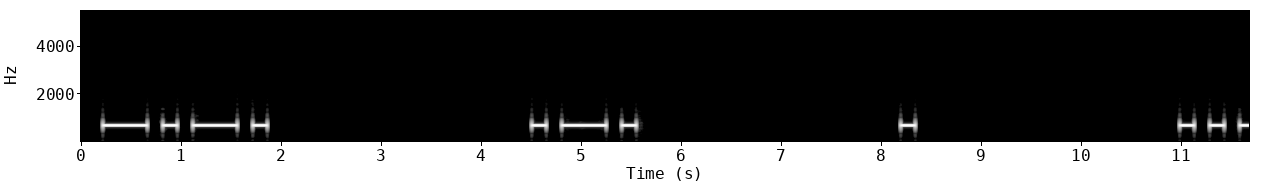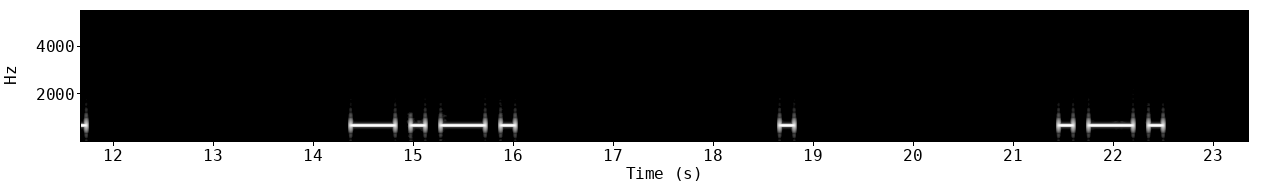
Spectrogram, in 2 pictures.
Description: Morse code, heard as a keyed tone, about 8 wpm, spaced as for 3 wpm, 680 Hz. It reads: CRESCER
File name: arquivos / texto / texto 29 08ppm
